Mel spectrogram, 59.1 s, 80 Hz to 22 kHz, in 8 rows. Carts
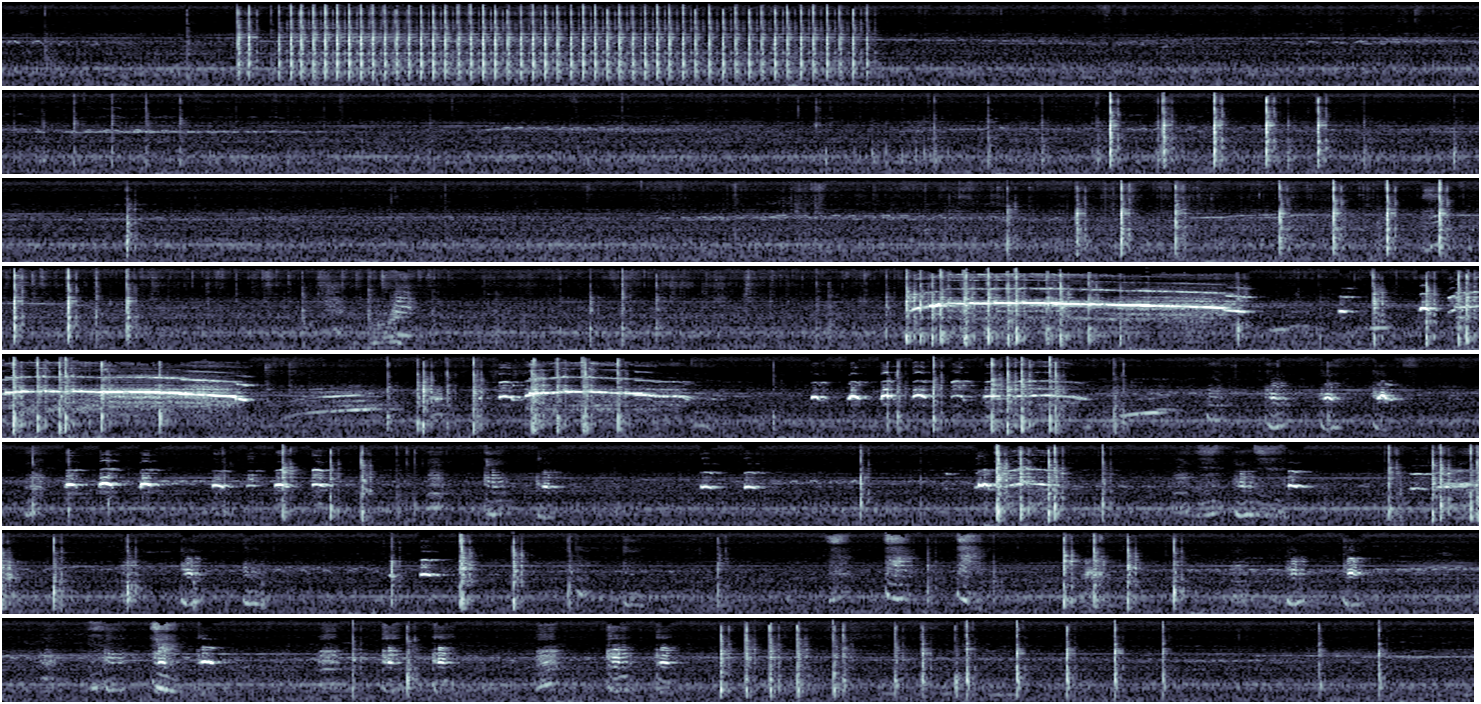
0:06.0 0:39.8

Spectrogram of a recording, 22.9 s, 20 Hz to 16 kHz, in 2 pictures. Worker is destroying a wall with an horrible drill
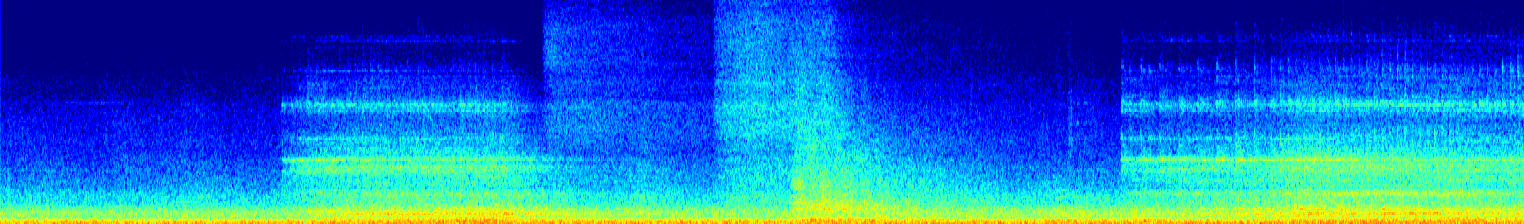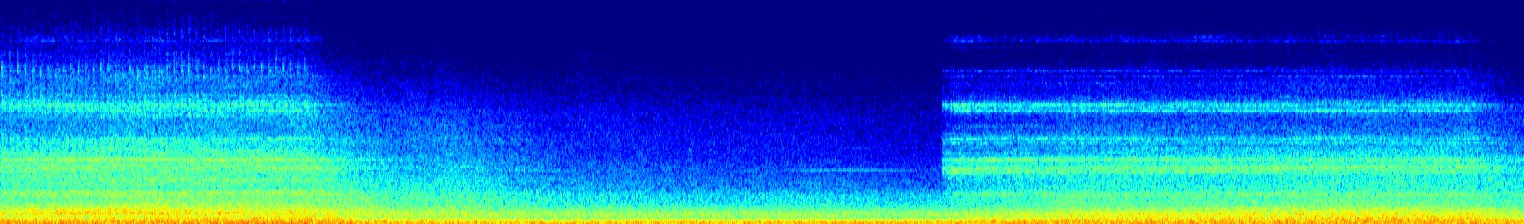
0:18.5 0:22.8

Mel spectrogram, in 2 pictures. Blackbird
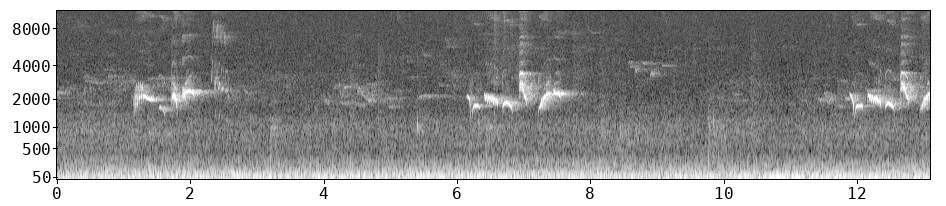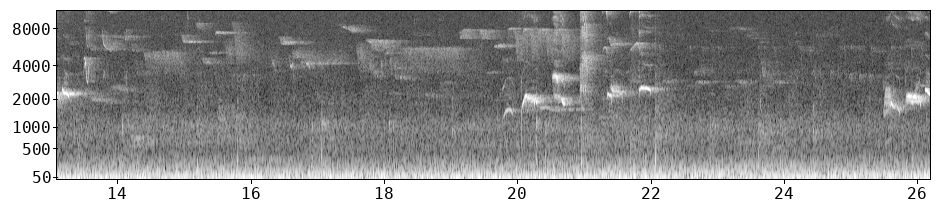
0:00.5 0:02.7, 0:04.2 0:07.9, 0:11.5 0:26.1

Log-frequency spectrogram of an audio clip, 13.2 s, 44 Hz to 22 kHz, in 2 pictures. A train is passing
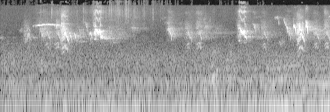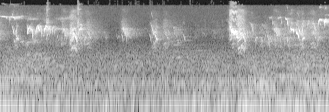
0:02.7 0:13.1

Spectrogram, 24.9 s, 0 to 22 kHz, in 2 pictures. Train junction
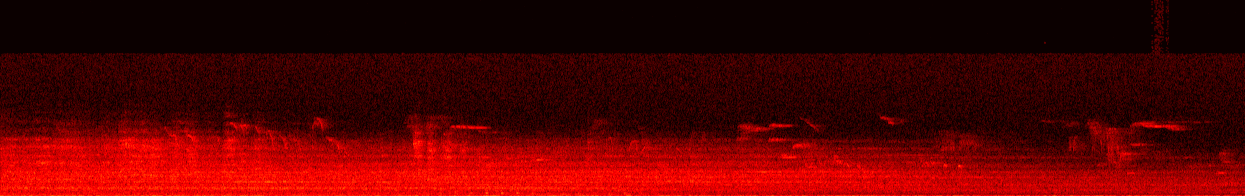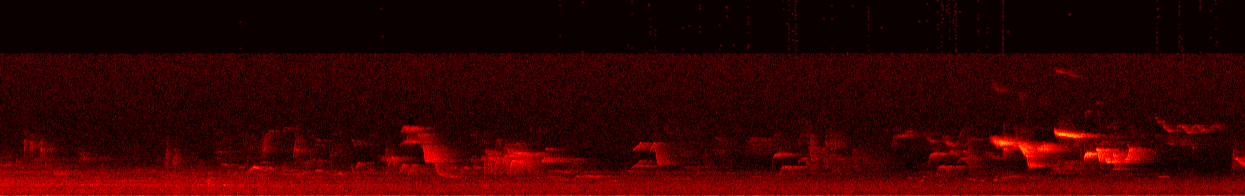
0:00.0 0:11.2

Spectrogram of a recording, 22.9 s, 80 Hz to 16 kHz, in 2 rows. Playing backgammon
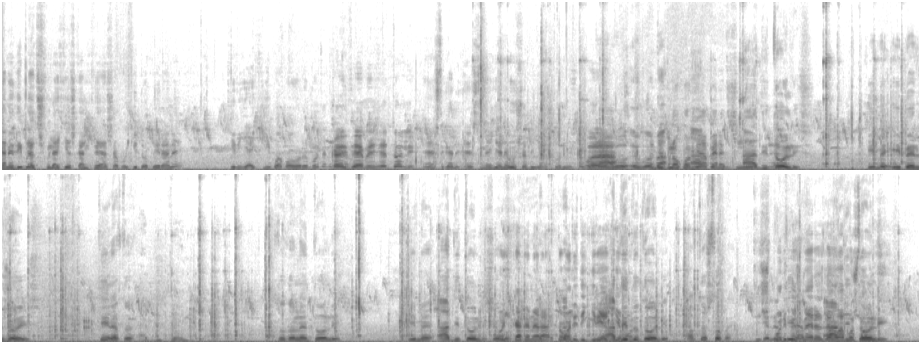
0:05.0 0:22.6

